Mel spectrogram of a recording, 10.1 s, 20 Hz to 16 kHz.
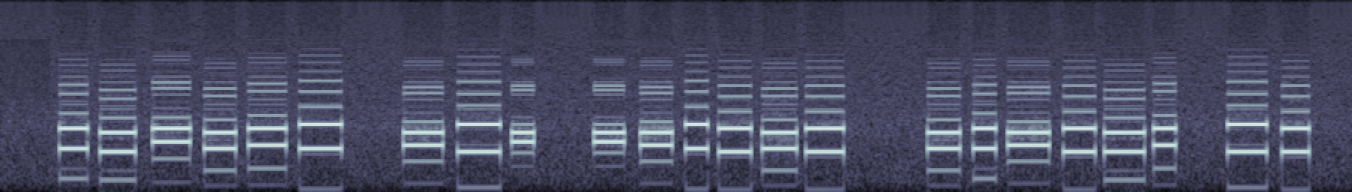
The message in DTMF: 510486 73* *76242 457218 32

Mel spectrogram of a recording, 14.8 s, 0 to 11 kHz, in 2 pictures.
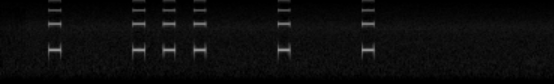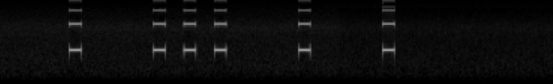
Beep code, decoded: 1-3-1-1

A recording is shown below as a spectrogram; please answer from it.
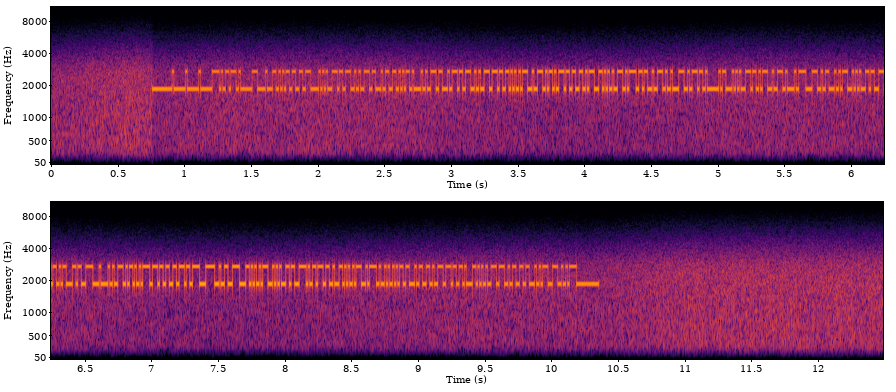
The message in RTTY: MUSIMY NACISKAC NA RZAD IZRAELA, BY ZAKONCZYL BLOKADE I OTWORZYL PRZEJSCIA GRANICZNE

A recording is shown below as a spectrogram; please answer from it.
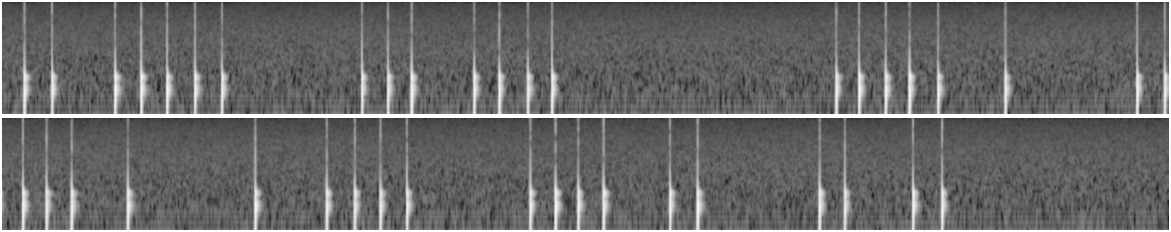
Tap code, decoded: JO VVDRG

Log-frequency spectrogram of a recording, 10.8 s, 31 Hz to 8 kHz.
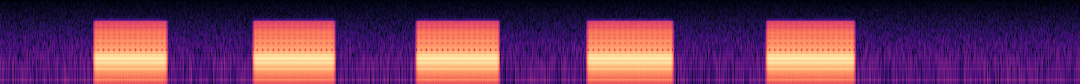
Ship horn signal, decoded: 5 short

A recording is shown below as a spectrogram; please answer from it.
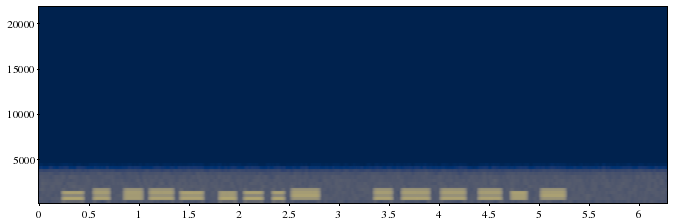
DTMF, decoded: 26965122# 66668#

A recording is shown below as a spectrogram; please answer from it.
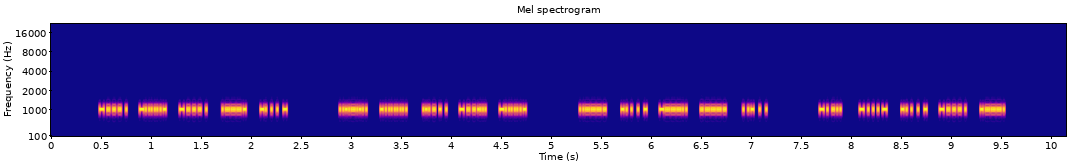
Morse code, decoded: none

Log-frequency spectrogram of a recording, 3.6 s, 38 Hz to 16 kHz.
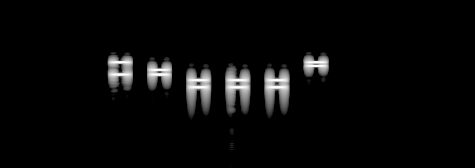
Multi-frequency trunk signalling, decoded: KP 6111 ST

